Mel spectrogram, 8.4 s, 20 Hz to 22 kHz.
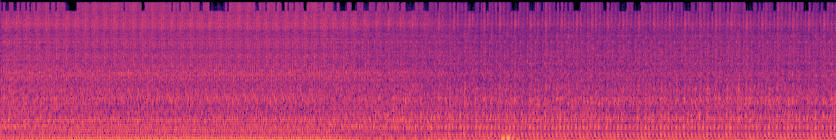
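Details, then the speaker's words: VW Sharan 2.0 TDI common-rail CFFB, cold start after timing belt and injector work without bleeding: loose, uneven rattle over the diesel clatter at idle, suspected bad tensioner pulley, not engine; possible diesel leak at injector 4. "So I think the noise at low idle, or at idle, is that tensioner pulley rattling. I don't think it's anything to do with the engine."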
